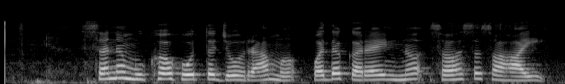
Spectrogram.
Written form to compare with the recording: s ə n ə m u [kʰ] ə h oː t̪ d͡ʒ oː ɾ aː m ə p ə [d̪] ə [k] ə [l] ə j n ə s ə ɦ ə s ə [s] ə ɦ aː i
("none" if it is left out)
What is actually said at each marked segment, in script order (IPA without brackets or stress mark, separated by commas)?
kʰ, d̪, k, ɾ, s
